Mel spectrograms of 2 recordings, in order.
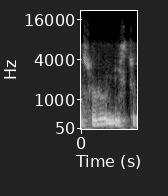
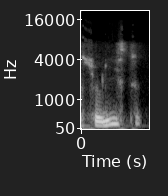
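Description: First: "soloiste" said with an extra "lo" syllable, so-lo-iste; mispronounced word. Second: "soliste" said as so-liste, two syllables; correct pronunciation. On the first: Real, not acted. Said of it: "je dis soloiste et on doit dire soliste". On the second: Shown as a demonstration. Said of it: "on doit dire soliste".

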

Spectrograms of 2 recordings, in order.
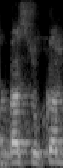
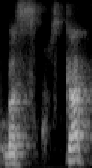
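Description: First: Basukot read as three syllables, ba-su-kot, plural; Basukot, lu au pluriel. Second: Baskat read as two syllables, bas-kat, singular; Baskat, lu au singulier. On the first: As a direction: sound out Basukot with the full u. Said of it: "je la lis Basukot". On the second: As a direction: say Baskat short, no vowel after s. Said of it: "je peux lire Baskat". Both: Shown as a demonstration.

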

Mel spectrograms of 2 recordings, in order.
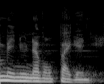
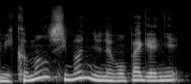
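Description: First: Sober correction, settling down at the end; cool, not unkind. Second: Put-on incredulous young enthusiast. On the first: Retold or imitated. Simone corrects her enthusiastic young friend, coolly and without malice. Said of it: "d'un air très froid, mais pas méchant du tout". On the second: Twenty-four-year-old activist questions Simone's verdict, incredulous. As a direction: protest in disbelief, imitating your eager younger self. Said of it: "pleine d'enthousiasme".

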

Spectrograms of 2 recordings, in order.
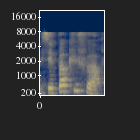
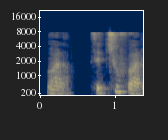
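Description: First: "Kufar" avec un k dur, la mauvaise façon; wrong K sound. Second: "Čufar" prononcé « tchoufar », ch au début. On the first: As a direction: dis "Kufar" avec un k, comme la faute à éviter. (prononcez "Kufar" avec un k dur, la version fautive) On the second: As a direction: dis "Čufar" avec un tch initial. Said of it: "comment on prononce ton nom". (prononcez "Čufar" avec un « tch » au début) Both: Shown as a demonstration.

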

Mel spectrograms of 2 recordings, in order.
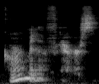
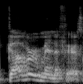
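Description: First: Garment said with GAR like garment, whispered high; misheard as garment. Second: Said in the usual way. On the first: Retold or imitated. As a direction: say Garment as in clothing, breathy. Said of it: "I was like". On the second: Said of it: "Okay, government affairs".

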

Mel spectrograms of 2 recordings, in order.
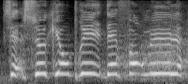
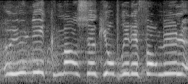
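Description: First: Said in the usual way. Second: Uniquement punched, higher and drawn out; stress on uniquement. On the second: Shown as a demonstration. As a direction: lean hard on uniquement.

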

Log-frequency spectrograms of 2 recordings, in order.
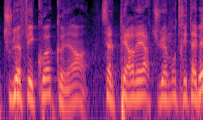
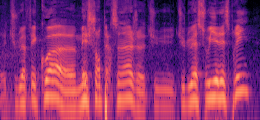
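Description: First: Loud accusing shout; angry insults. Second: Carefully censored, mock-polite question; toned-down politeness. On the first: Acted. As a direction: yell the insults at him. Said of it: "Mais oh, oh, on va se calmer". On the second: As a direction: rephrase it politely on purpose. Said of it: "alors mollo sur les saletés".

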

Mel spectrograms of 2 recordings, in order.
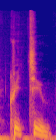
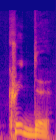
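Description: First: Creed two avec un accent anglais maladroit; two à l'anglaise, accent français marqué. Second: Said in the usual way. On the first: Shown as a demonstration. (mauvais accent anglais sur Creed two) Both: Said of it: "avec mon accent anglais terrible".

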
